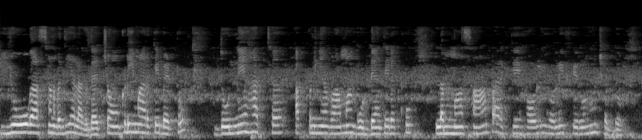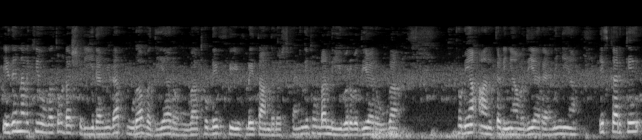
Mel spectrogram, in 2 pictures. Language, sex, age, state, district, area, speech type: Punjabi, female, 30-45, Punjab, Barnala, rural, spontaneous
